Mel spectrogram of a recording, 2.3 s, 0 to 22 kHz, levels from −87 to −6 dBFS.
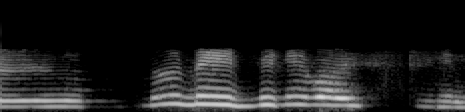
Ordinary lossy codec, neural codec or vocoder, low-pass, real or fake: none; codec, 16 kHz, 0.5 kbps, X-Codec, HuBERT features, trained on general audio; 3.6 kHz; fake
